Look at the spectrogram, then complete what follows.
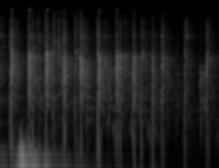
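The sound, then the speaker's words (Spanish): A small group applauds themselves in the studio, a steady run of sharp, bright hand claps at a quick, slightly uneven rhythm, fairly loud with no talking over it. “Oye, este aplauso se nota más que otros, ¿eh?”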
